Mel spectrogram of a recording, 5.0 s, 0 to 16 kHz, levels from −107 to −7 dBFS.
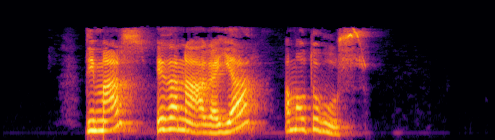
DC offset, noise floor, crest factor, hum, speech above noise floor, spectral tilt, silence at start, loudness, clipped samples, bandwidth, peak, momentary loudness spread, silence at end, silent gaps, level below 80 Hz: under 0.1%; -87 dBFS; 18 dB; none; 72 dB; -2.5 dB/octave; 0.85 s; -16 LUFS; under 0.1%; 7.8 kHz; 0 dBFS; 10 LU; 1.3 s; none; -66 dBFS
